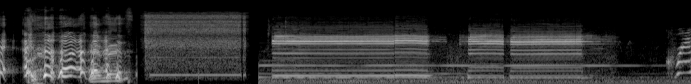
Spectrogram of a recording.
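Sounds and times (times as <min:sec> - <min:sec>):
laughter: 0:00.0 - 0:01.4
speech: 0:00.3 - 0:01.4
car horn honking: 0:02.6 - 0:06.8.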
